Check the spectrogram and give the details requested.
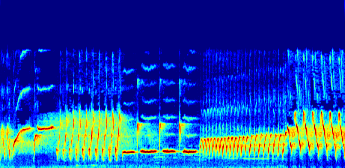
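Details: Canary song used to train singing, calling another bird in: fast chopped trills, a series of pure steady whistles, then rapid rising rolls at a higher pitch.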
